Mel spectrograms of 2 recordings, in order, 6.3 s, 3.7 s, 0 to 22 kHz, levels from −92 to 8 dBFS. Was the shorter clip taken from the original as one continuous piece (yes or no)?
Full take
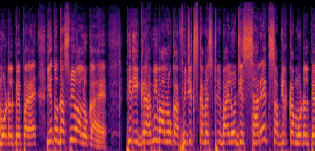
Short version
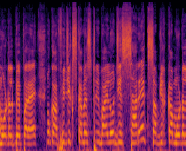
no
